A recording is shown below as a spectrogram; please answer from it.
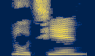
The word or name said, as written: Lu Qian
